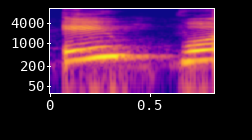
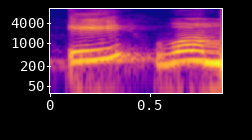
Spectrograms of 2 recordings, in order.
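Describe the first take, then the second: First: "ए व" with no final m sound; wrong pronunciation. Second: "ए वम" slowly, closing on m; correct pronunciation. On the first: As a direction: end "ए व" on an open va. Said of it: "ए व नहीं होता". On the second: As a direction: finish "ए वम" with a clear m. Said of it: "ए वम होता है". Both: Shown as a demonstration.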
